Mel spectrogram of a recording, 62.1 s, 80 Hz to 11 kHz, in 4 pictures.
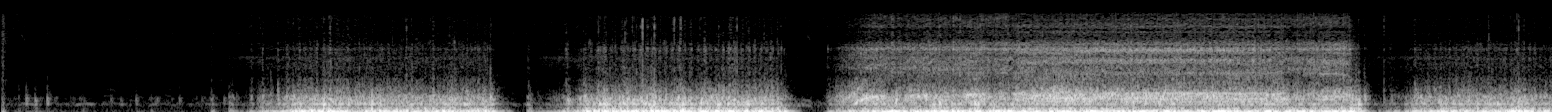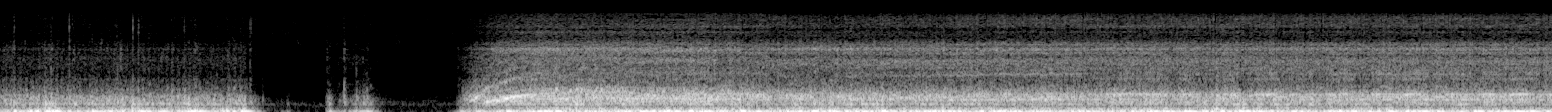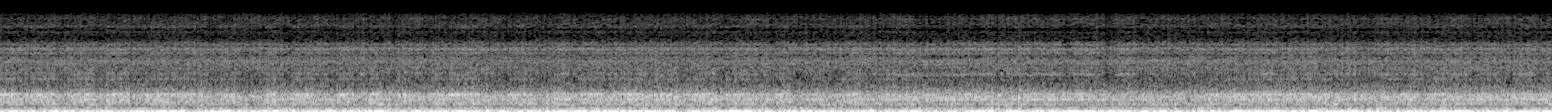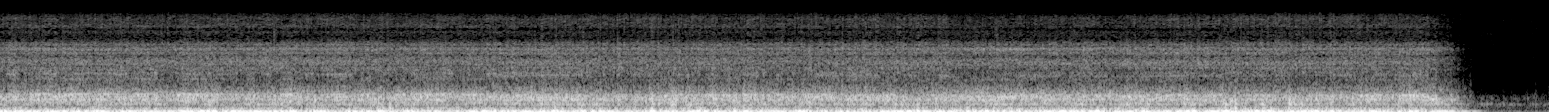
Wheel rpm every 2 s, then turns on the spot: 0, 20, 20, 20, 100, 160, 140, 30, 30, 10, 120, 160, 160, 160, 160, 160, 160, 160, 160, 160, 160, 160, 160, 160, 160, 160, 160, 150, 150, 150, 70.
2-4 6-8 14-18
